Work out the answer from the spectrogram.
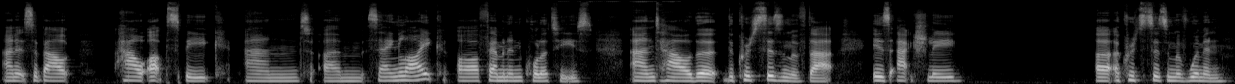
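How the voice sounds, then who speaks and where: A woman voice coach on a panel, explaining her ideas to an audience in a thoughtful, measured way with light laughs. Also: fairly low pitch, fairly even intonation, smooth. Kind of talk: panel talk answering audience questions.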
